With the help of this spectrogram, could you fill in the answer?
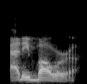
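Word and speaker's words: Adebawore: And he said, Adibawara.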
